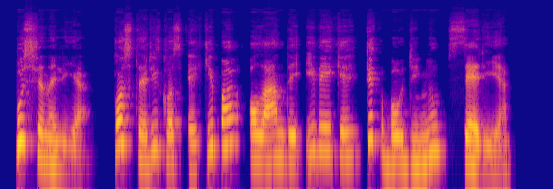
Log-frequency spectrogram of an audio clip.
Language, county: Lithuanian, Vilnius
